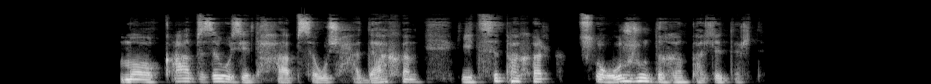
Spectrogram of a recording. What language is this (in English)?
Kabardian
